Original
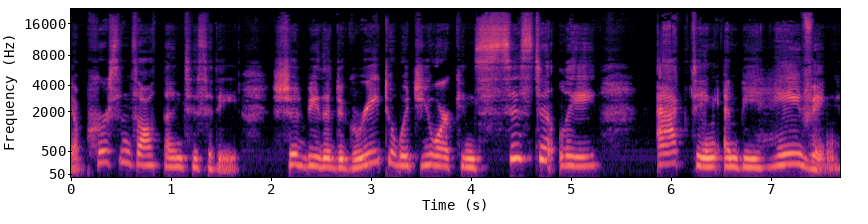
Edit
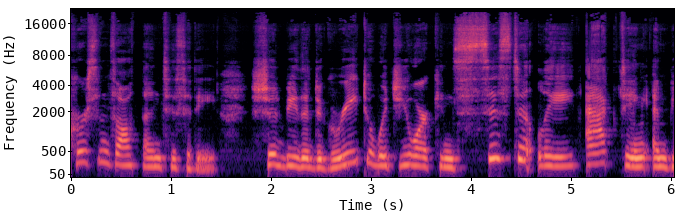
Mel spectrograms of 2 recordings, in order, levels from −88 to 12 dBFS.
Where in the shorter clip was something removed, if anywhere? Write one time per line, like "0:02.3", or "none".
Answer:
0:05.1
